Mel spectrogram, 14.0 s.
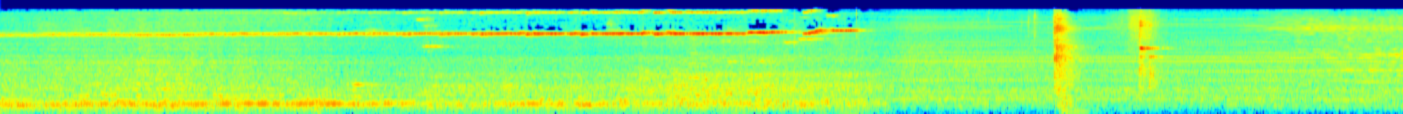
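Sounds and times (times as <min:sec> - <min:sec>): electric locomotive hum: 0:00.0 - 0:10.2
railway coaches wheel squeal: 0:02.3 - 0:08.8, 0:12.8 - 0:14.0.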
